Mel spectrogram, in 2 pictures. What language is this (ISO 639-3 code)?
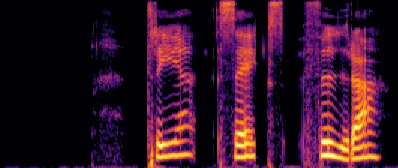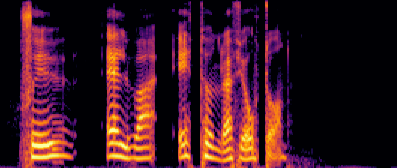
swe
